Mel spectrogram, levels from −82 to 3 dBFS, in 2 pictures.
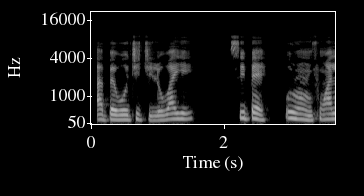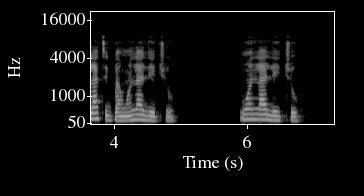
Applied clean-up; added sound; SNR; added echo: none; none; none; none.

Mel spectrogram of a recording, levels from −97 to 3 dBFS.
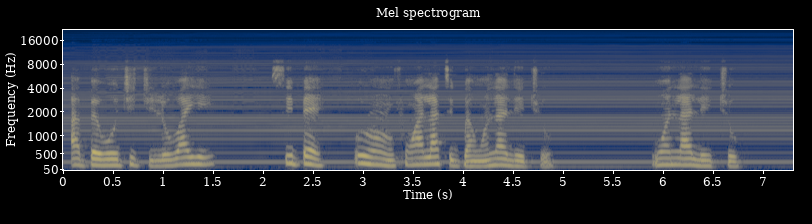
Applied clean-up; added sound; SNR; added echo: none; Domestic sounds, home sounds; 14 dB; none.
